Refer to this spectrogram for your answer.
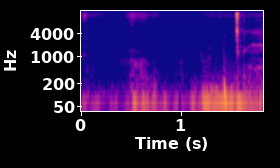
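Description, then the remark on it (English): Quiet paper rustling as pages of a rhyming coloring book are turned, with a soft shuffle early on and a sharper flick of a page near the end, with no talking. “So you're going to hear pages turning, but that's okay.”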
